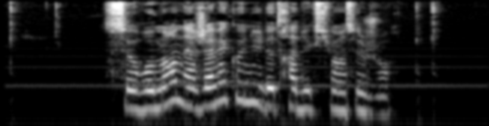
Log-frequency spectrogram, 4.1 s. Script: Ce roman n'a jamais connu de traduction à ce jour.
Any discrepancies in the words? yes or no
no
